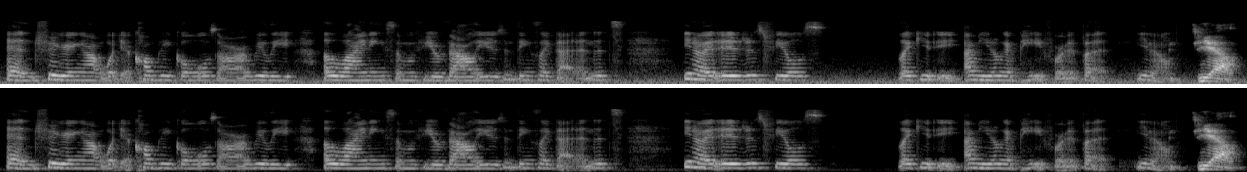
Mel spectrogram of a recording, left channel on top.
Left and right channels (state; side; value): noise; left; rumble, 14 dB below the sound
